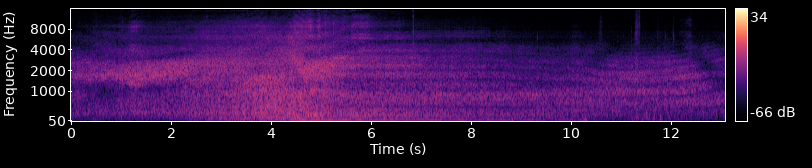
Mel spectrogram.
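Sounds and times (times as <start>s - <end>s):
motor vehicle passing by: 2.8s - 11.6s.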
